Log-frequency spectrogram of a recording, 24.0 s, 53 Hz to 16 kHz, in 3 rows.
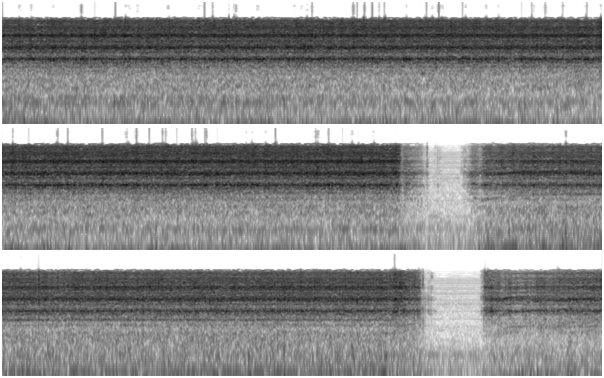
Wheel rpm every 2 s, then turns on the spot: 160, 160, 160, 160, 160, 160, 130, 110, 160, 160, 120, 90.
none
